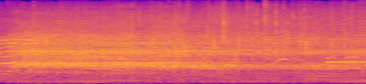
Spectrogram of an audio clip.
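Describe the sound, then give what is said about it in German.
The crowd at Mission Control erupts in loud, sustained cheering and applause as a space capsule lands on the water, a dense wash of clapping and excited voices that stays steady throughout. “Mission Control versinkt im Jubel. Alle springen auf, umarmen sich, jubeln.”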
